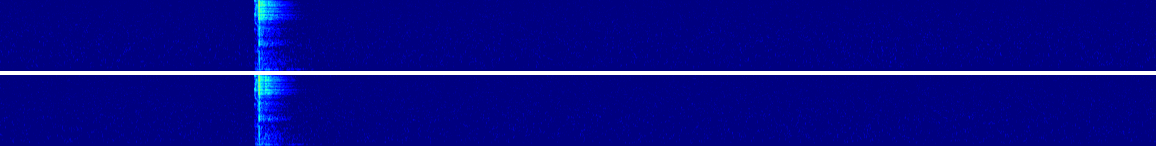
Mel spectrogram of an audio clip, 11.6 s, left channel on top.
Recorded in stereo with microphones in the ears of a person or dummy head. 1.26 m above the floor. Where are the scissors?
5° right (ahead or behind), 0.8 m.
